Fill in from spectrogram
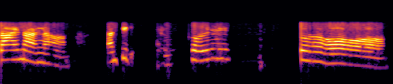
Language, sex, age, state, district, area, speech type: Goan Konkani, female, 30-45, Goa, Quepem, rural, conversation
